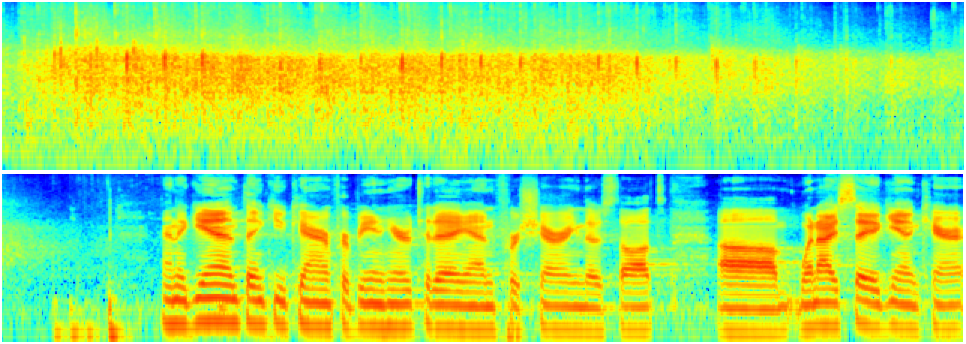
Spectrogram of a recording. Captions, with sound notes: (Applause) And again, thank you Karen for being here today and for sharing those thoughts.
